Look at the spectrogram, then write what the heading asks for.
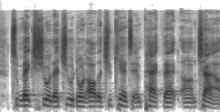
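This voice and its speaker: With a Southern US accent and ordinary pitch variation, a man talks in a very clean recording with a silent background and a dry, close sound with no echo. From US South. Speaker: school principal. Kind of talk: ceremony speech. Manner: fast.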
